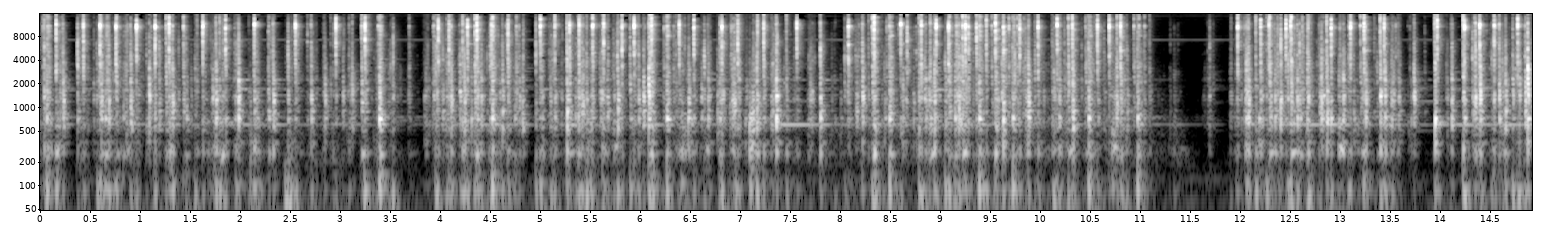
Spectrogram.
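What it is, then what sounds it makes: Mechanical keyboard with round plastic keycaps. Fingertips with long coffin acrylic nails type on a typewriter-style, backlit retro mechanical keyboard with round plastic keycaps and a dark plastic or metal body, resting on a wooden desk. Rapid, bright key taps and clicks run in steady bursts, with a short pause near 4 seconds and a longer break around 11 to 12 seconds before the typing resumes.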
